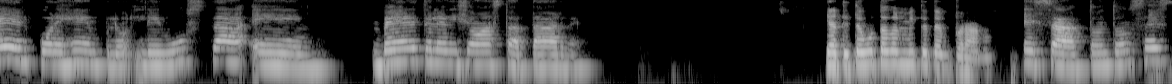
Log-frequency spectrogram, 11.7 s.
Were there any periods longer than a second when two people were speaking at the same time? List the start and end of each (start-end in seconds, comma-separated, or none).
none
